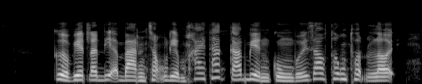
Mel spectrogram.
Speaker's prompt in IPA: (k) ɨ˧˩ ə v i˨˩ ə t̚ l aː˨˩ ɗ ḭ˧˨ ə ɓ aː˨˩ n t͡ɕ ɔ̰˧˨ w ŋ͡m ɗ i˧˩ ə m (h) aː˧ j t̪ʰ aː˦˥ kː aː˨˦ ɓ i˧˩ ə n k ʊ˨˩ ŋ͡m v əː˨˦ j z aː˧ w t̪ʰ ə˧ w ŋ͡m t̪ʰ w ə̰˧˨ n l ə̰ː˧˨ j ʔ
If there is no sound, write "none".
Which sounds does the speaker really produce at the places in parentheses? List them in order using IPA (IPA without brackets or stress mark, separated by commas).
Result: k, x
